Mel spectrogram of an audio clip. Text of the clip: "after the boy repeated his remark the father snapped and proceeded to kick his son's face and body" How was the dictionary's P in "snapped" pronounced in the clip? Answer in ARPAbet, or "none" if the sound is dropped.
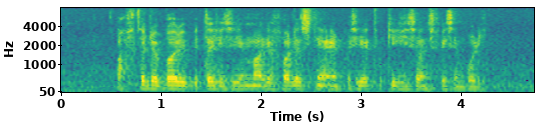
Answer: none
